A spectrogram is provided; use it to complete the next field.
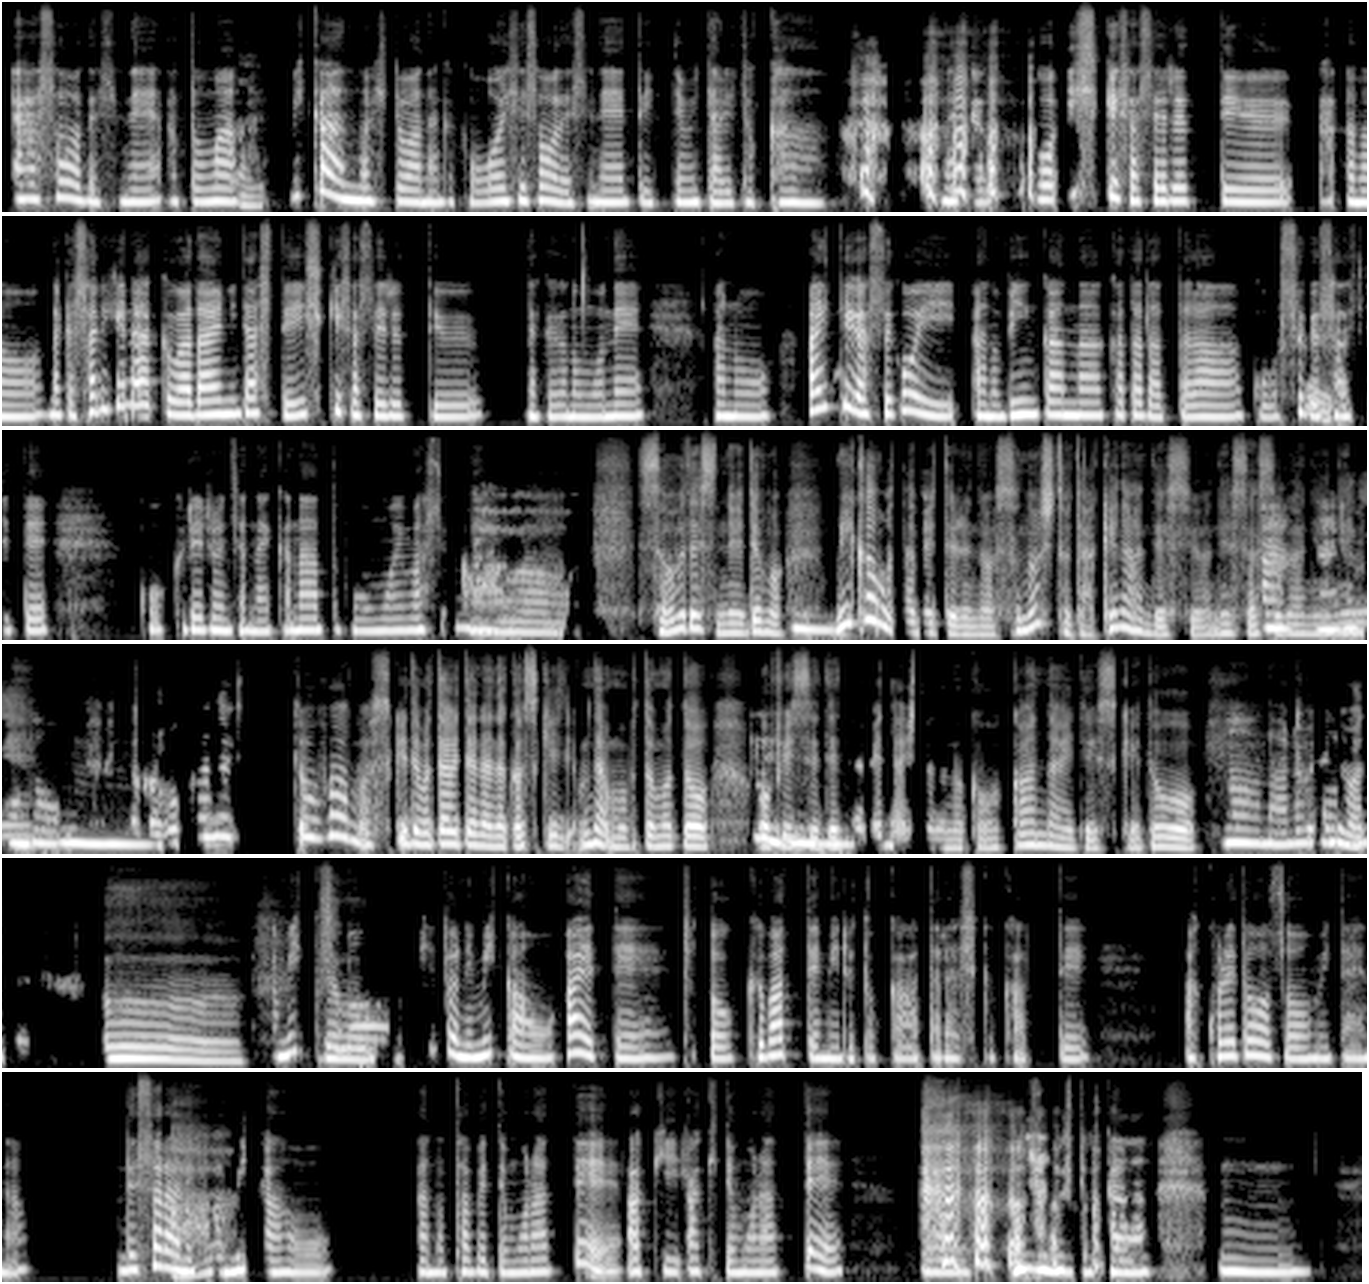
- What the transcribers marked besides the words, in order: laugh; other noise; laugh; unintelligible speech
- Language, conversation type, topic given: Japanese, advice, 個性的な習慣をもっと受け入れられるようになるにはどうしたらいいですか？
